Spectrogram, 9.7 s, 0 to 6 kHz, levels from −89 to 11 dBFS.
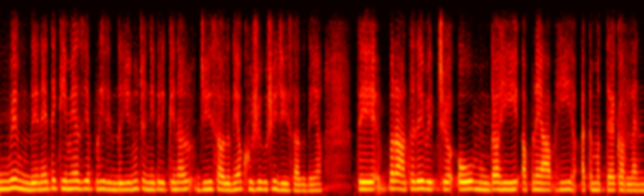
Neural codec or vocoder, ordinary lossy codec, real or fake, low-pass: codec, 16 kHz in and 24 kHz out, 0.9 kbps, LongCat-Audio-Codec, four codebook decoder; Opus, 24 kbps; fake; 5.4 kHz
